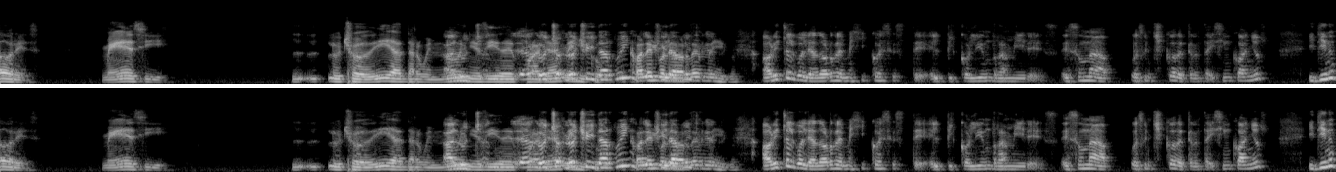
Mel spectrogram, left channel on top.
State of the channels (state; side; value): normal; both; correlation 0.74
